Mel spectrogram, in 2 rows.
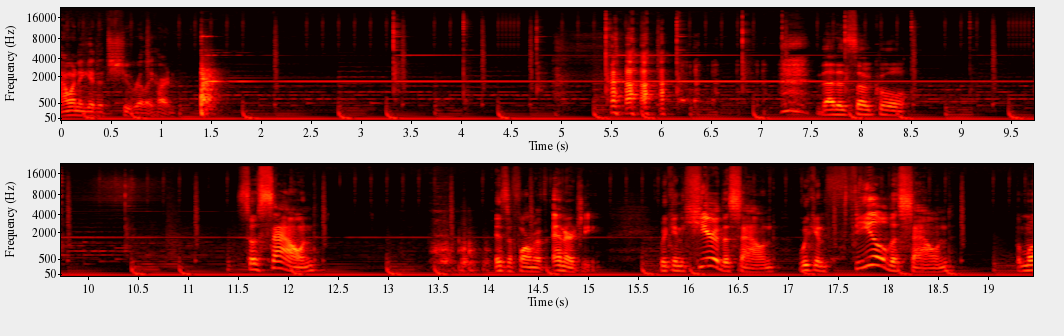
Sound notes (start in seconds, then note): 5.6 laughing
